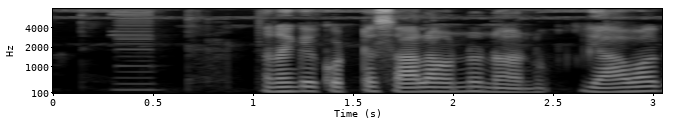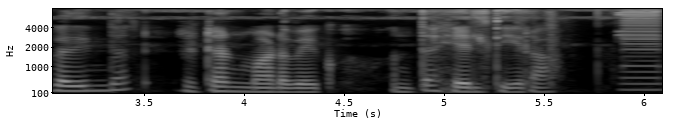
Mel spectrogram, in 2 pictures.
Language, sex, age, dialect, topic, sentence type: Kannada, male, 31-35, Coastal/Dakshin, banking, question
